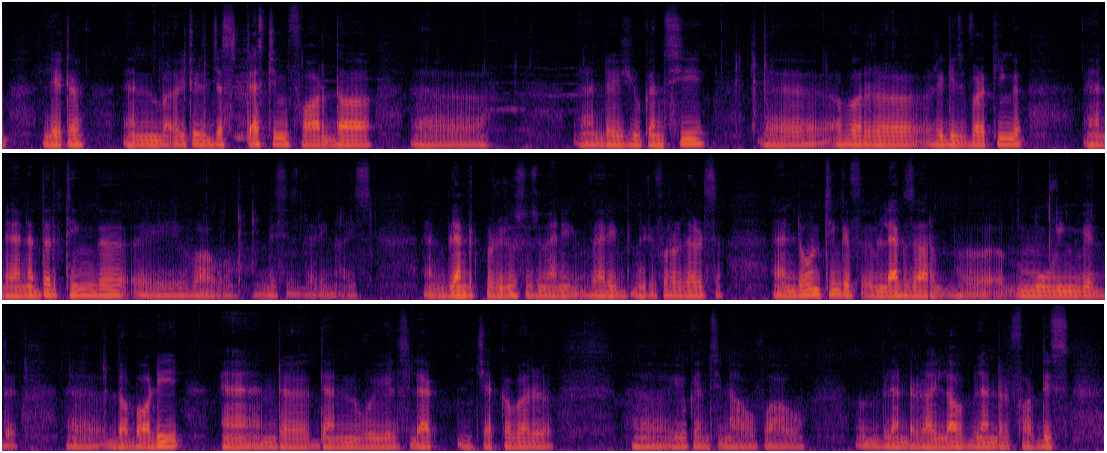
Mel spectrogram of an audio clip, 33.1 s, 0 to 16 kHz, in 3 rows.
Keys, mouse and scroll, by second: 0.7 click, 1.9 ctrl+z, 1.9-2.2 ctrl+scroll down 3, 2.1 middle click, 2.7 alt+middle click, 4.1 click, 4.7 middle click, 5.2 alt+middle click, 6.4 click, 7.4 ctrl+z, 7.6 alt+middle click, 8.8 click, 9.5 alt+middle click, 10.8 click, 13.3 ctrl+z, 13.6 alt+middle click, 14.3 middle click, 14.6 alt+middle click, 15.8 click, 21.4 ctrl+z, 21.6 middle click, 22.0 alt+middle click, 22.4 middle click, 22.8 alt+middle click, 23.2-24.9 scroll down 4, 23.7 middle click, 25.8 middle click, 25.8 click, 27.8 click.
